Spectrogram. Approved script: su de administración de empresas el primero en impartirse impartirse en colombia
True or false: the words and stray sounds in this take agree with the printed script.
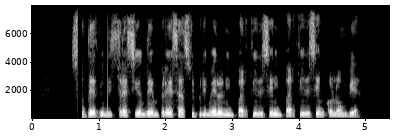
false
